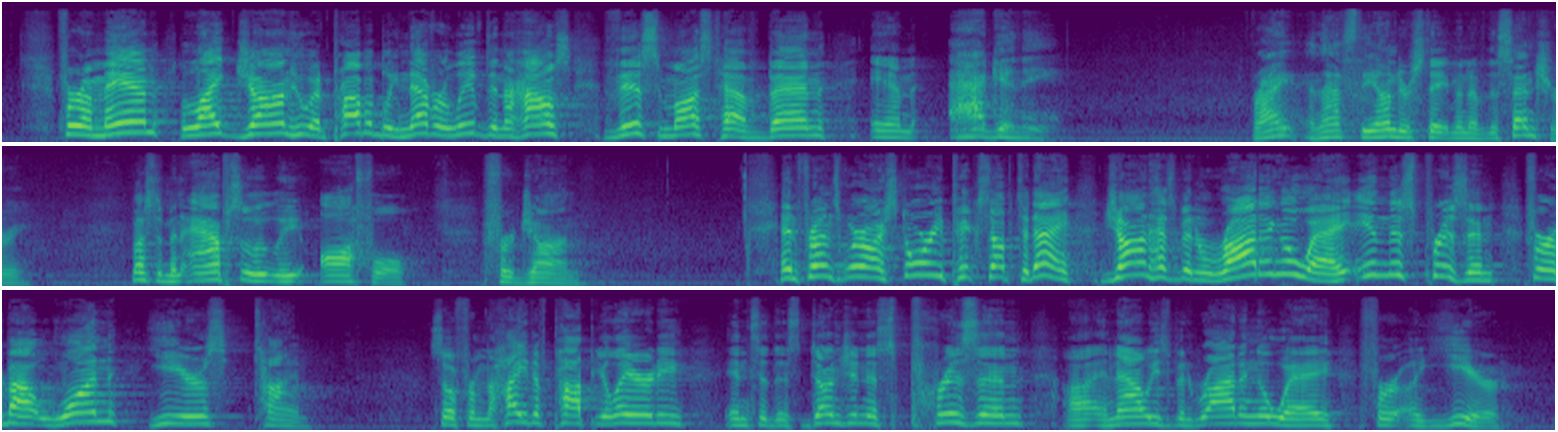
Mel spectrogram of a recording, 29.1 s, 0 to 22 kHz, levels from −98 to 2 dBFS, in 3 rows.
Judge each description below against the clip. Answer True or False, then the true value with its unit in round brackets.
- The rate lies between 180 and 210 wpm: False (155 wpm)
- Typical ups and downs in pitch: False (7.0 semitones)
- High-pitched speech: True (205 Hz)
